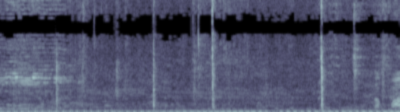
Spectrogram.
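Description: A large knife chopping fish on a wooden log block: a few sharp knocks, unevenly spaced, over a steady low drone.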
